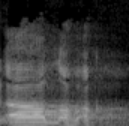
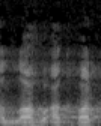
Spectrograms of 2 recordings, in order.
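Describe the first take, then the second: First: The opening vowel of Allah is drawn out. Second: No vowel is drawn out beyond normal length. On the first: The speaker calls it wrong. "يمد الهمزة فيقول الله أكبر" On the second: The speaker calls it right. "لا بد أن يقول الله أكبر"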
